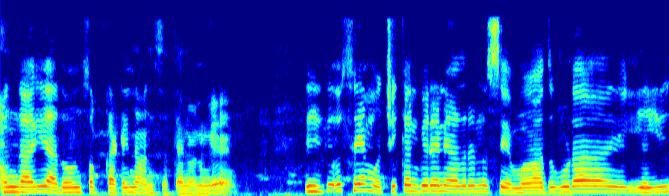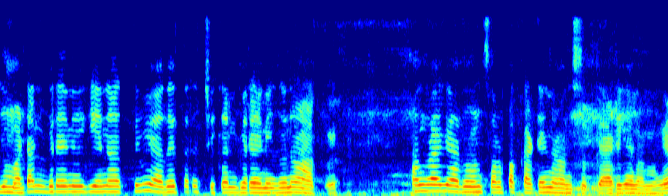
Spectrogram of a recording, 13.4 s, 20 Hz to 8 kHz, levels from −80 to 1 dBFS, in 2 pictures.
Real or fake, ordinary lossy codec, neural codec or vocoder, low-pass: fake; MP3, 64 kbps; codec, 16 kHz in and 24 kHz out, 2.2 kbps, FireRedTTS-2 codec; 7.2 kHz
